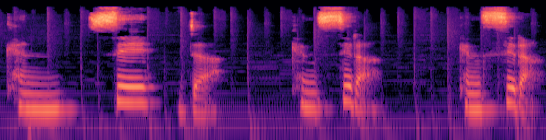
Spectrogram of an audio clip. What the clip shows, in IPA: kən 'sɪ də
